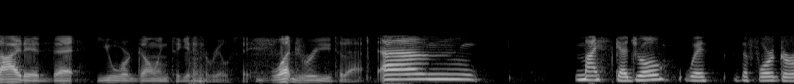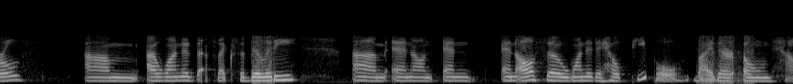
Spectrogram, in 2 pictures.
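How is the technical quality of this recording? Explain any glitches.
The quality is limited by a narrowband headset link throughout, with three short bursts of noise from errors on that link.

Throughout, the sound passes through a Bluetooth CVSD headset codec, which fits a 64 kbps CVSD link. Its one-bit delta coding keeps only about 150 Hz to 3.4 kHz, producing a muffled, hissy sound with scratchy sibilants.

Bit errors on a Bluetooth voice link occur three times: from 1.89 to 2.06 s, between "you were going to" and "real estate"; from 10.45 to 10.68 s, after "I wanted that"; and from 14.90 to 15.49 s, after "wanted to help people". Flipped bits, roughly 2 to 3 percent, each nudge the decoded level slightly and fade quickly. They add a rushing crackle rather than sharp clicks.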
